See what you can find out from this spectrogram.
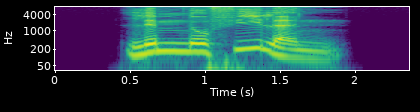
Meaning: inflection of limnophil: 1. strong genitive masculine/neuter singular 2. weak/mixed genitive/dative all-gender singular 3. strong/weak/mixed accusative masculine singular 4. strong dative plural
- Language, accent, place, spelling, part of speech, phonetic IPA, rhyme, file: German, Germany, Berlin, limnophilen, adjective, [ˌlɪmnoˈfiːlən], -iːlən, De-limnophilen.ogg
